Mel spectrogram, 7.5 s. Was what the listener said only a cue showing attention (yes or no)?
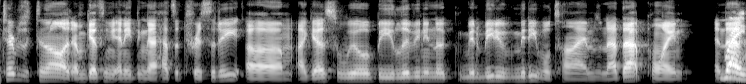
no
